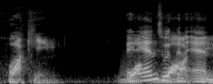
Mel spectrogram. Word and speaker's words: Joaquin: Joaquin right Joaquin fear I always go Joaquin but it's just Joaquin it ends well and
